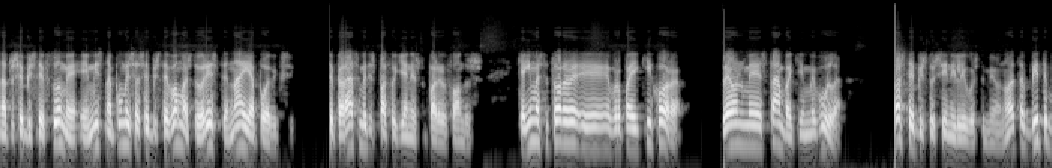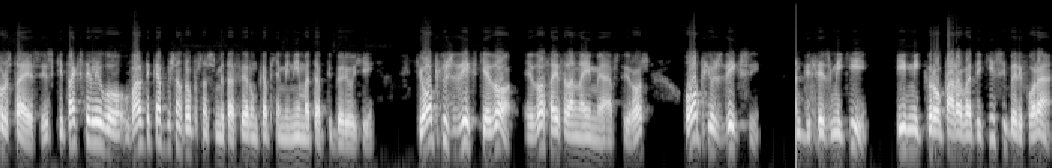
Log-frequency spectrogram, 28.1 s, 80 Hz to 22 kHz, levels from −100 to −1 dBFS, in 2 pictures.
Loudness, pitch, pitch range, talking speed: -16 LUFS, 165 Hz, 130-200 Hz, 150 wpm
